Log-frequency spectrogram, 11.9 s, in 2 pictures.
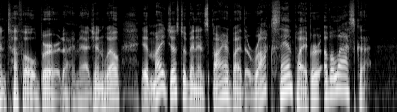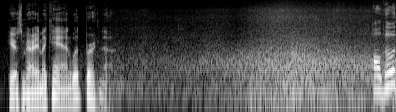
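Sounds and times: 
speech: 0:00.0 - 0:07.8, 0:11.6 - 0:11.8
blustery winter wind: 0:06.9 - 0:11.8.

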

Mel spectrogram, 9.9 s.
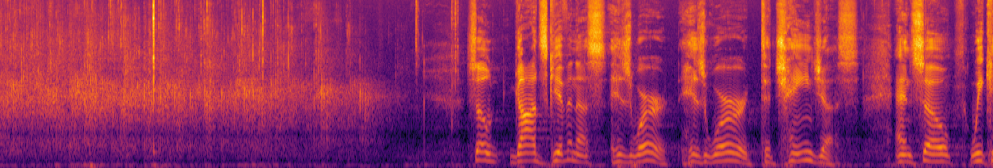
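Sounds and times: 
audience round of applause: 0:00.0 - 0:04.0
speech: 0:04.7 - 0:09.9.

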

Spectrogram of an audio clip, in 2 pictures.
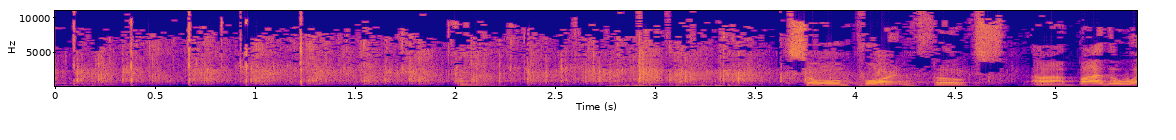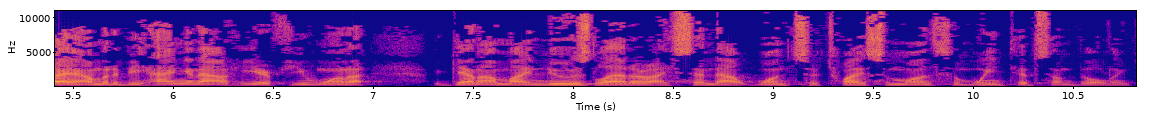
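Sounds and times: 
audience applause: 0:00.0 - 0:04.6
speech: 0:03.7 - 0:10.8.

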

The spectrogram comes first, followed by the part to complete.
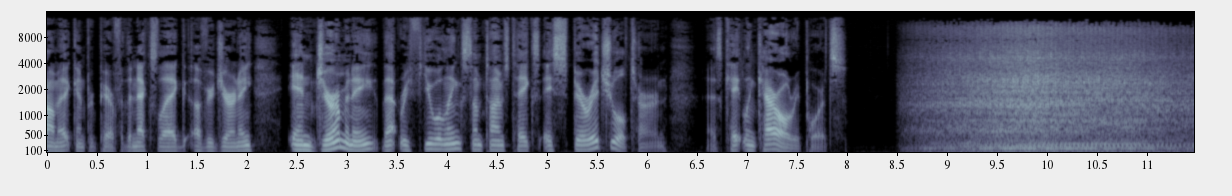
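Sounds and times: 
speech: 0:00.0 - 0:08.0
highway traffic: 0:08.6 - 0:11.4
passing cars hissing: 0:08.6 - 0:11.4
truck engines rumbling: 0:08.6 - 0:11.4.

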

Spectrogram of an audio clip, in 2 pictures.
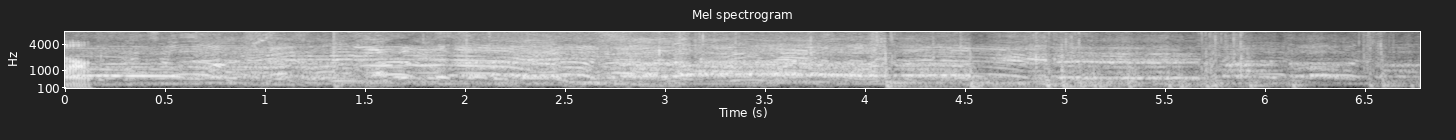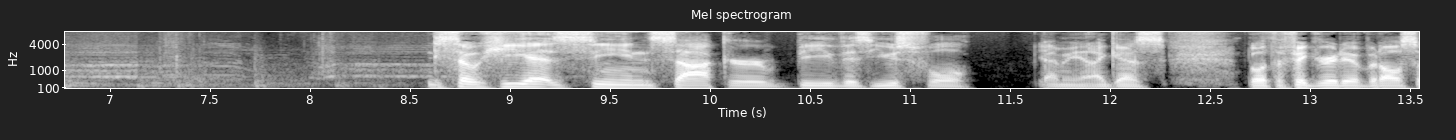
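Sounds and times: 
crowd of football fans singing: 0:00.0 - 0:08.7
speech: 0:08.6 - 0:13.5.

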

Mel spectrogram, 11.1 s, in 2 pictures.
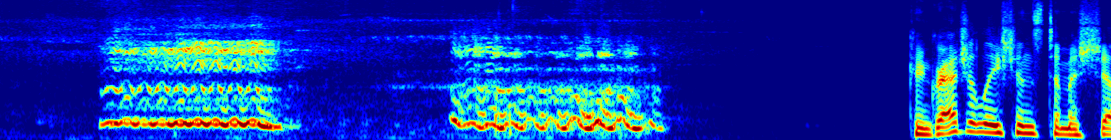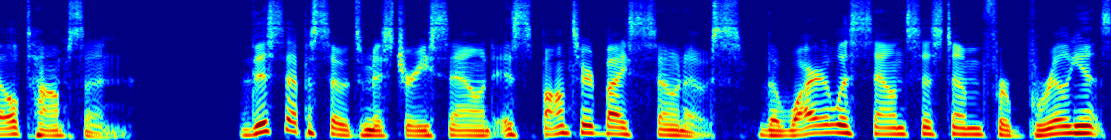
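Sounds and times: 
panda bleating calls: 0:00.5 - 0:01.5, 0:02.2 - 0:03.4
speech: 0:04.6 - 0:11.1.

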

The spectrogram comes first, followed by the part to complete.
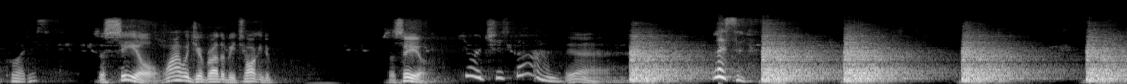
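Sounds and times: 
speech: 0:00.1 - 0:02.8, 0:03.8 - 0:08.7
gunshots from a radio drama sound effect near a shed: 0:06.3 - 0:11.2.

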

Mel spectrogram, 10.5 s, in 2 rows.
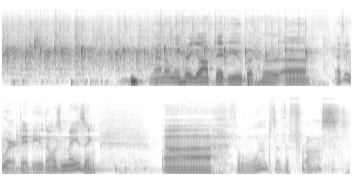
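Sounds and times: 
audience applause: 0:00.0 - 0:05.6
speech: 0:02.2 - 0:07.0, 0:07.6 - 0:10.4.

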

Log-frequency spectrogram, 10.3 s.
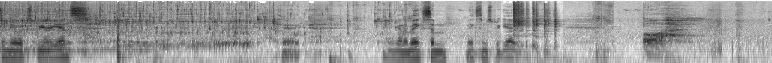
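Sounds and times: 
speech: 0:00.0 - 0:01.7, 0:05.2 - 0:07.3
running tap water: 0:00.0 - 0:05.3.

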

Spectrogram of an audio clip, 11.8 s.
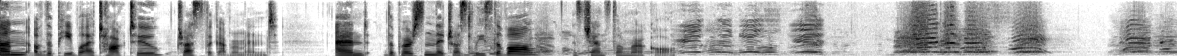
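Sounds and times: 
speech: 0:00.0 - 0:08.3
protest crowd yelling slogans: 0:04.7 - 0:06.1, 0:06.8 - 0:11.7.

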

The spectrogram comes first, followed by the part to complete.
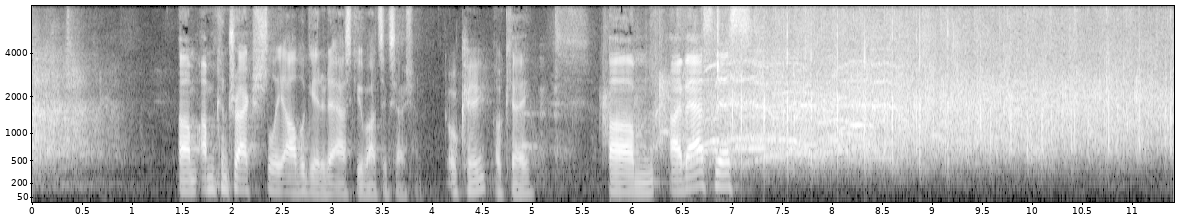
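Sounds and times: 
speech: 0:01.5 - 0:07.2
audience applause: 0:05.8 - 0:11.4.

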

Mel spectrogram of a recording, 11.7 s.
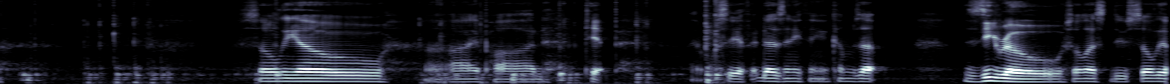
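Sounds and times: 
typing a search on a computer keyboard: 0:00.2 - 0:01.9, 0:04.2 - 0:07.4
speech: 0:02.6 - 0:06.1, 0:07.2 - 0:08.9, 0:09.7 - 0:11.6.

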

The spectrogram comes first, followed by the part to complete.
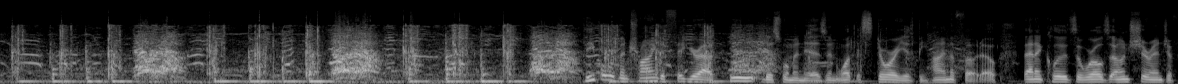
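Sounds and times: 
large crowd of protesters chanting: 0:00.0 - 0:08.2, 0:09.0 - 0:09.9
roaring shouts: 0:01.3 - 0:02.0, 0:03.3 - 0:03.8, 0:07.2 - 0:07.8
speech: 0:05.8 - 0:11.7.

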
